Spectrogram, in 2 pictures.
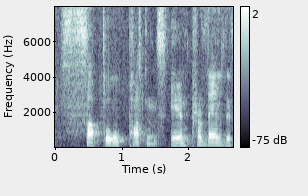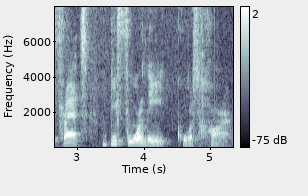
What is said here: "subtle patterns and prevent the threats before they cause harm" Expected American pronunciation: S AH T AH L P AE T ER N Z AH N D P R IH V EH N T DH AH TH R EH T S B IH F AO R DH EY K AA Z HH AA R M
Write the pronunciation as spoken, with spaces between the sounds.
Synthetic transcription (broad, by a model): S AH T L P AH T N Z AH N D P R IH V EH N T DH AH TH R EH T S B IH F AO R DH EY K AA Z HH AA R M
